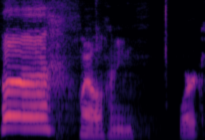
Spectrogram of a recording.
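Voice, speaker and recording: A man's voice: mid-range voice, sing-song, drawn-out words, sharp tone, lo-fi sound. A man co-hosting a podcast in a laid-back, wry way. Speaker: podcast co-host. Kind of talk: casual podcast chat.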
